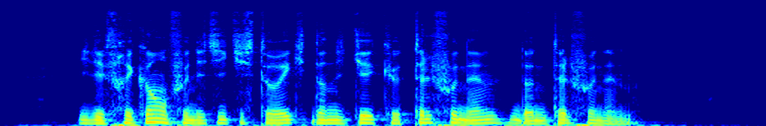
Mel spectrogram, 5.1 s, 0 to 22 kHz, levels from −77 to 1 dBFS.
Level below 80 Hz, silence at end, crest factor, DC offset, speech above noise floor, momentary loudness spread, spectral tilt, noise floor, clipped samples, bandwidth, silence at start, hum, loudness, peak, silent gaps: -50 dBFS; 0.7 s; 18 dB; under 0.1%; 43 dB; 6 LU; -6.5 dB/octave; -72 dBFS; under 0.1%; 16 kHz; 0.5 s; none; -31 LUFS; -12 dBFS; none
